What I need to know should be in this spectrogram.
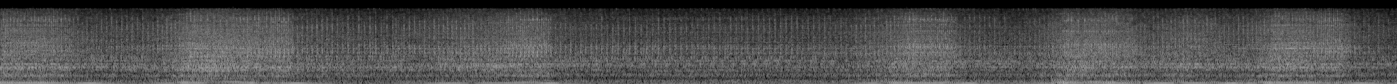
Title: Стук в двигателе 4S-FE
